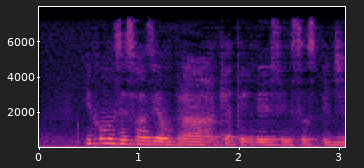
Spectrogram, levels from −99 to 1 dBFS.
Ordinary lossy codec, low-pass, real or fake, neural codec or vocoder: none; 7.2 kHz; fake; autoencoder, 48 kHz, 32 numbers a frame, DAC-VAE, trained on Japanese speech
